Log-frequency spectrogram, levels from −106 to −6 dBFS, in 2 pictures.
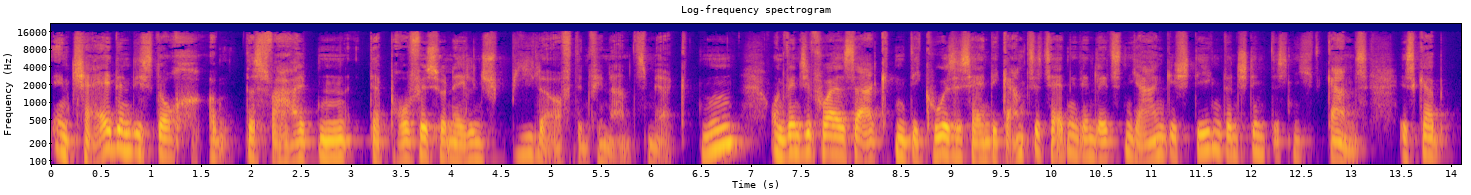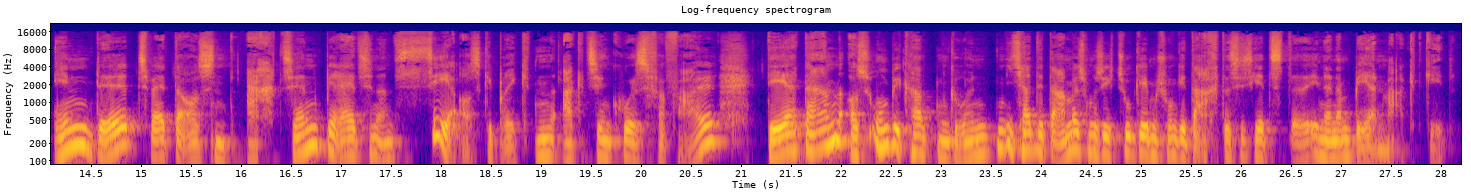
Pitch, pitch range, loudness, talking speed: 120 Hz, 110-140 Hz, -26 LUFS, 130 wpm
